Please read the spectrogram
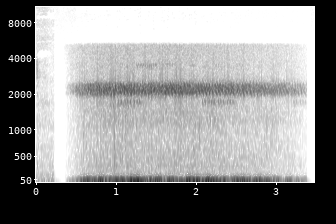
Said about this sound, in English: No bingo. Silence. Cricket, cricket.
